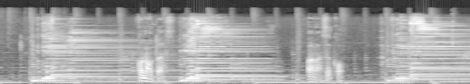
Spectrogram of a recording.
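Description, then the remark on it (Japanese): A G chord on an acoustic guitar is plucked with the fingers, without a pick, several times with a slight fret buzz, each strum ringing out, while a man speaks briefly between the strums. “今回は前回とは違う G コードということで、比較的、あのビビリ音がなかったんですけどね。まあ、あの、ビビリ音って皆さんどういう音かっていうとですね、こんな音なんですよ。”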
